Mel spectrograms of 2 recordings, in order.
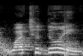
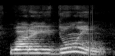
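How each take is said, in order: First: The words are reduced and run together. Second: Each word is pronounced fully and separately. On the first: This is how people really say it. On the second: This is the textbook form.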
